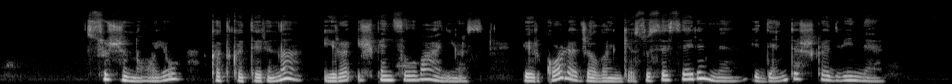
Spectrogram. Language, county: Lithuanian, Alytus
